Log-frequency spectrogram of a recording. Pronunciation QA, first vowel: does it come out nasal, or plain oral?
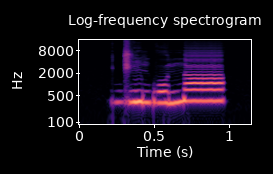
nasal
